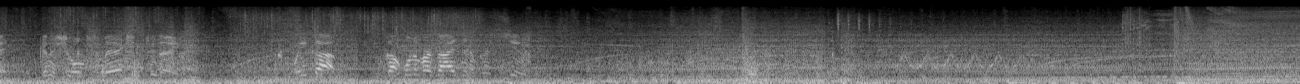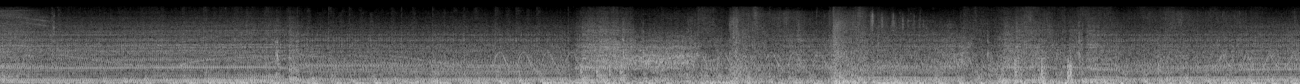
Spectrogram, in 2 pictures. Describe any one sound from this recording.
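Tyres skid and scrape over grass and gravel.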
